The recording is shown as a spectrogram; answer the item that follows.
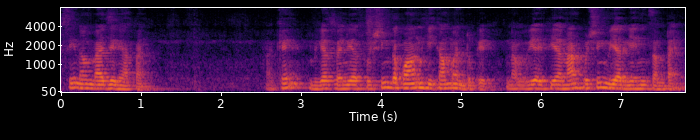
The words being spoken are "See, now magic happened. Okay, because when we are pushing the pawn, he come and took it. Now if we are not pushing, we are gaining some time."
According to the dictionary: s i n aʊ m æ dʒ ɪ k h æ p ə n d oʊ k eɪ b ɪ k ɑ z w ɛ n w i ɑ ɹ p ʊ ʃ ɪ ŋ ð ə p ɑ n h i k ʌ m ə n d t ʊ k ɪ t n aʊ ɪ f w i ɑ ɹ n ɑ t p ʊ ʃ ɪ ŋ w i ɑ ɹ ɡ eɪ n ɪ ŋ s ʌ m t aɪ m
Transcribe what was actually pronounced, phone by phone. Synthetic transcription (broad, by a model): s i n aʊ m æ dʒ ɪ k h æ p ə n oʊ k eɪ b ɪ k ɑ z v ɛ n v i ɑ ɹ p ʊ ʃ ɪ ŋ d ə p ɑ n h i k ʌ m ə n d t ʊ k ɪ t n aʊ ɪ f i ɑ ɹ n ɑ t p ʊ ʃ ɪ ŋ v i ɑ ɹ ɡ eɪ n ɪ ŋ s ʌ m t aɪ m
